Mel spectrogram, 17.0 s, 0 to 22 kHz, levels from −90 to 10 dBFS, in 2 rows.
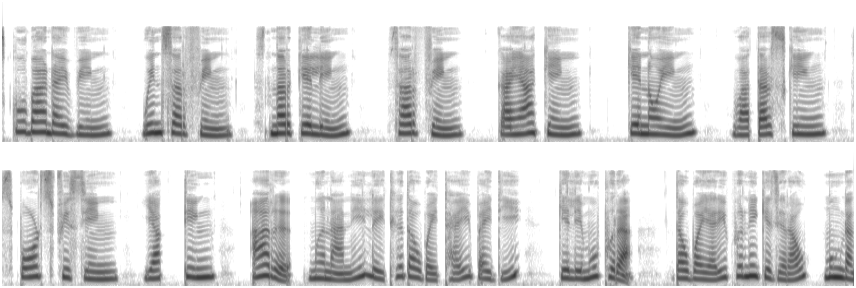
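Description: A speech recording with no technical faults to report. Nothing in it calls for a time stamp or a cause.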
